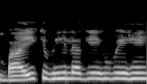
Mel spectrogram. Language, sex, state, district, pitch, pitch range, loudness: Hindi, female, Bihar, Saran, 265 Hz, 260-270 Hz, -15 LUFS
